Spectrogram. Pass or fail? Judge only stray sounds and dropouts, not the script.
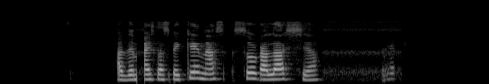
fail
